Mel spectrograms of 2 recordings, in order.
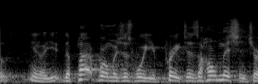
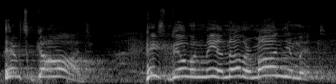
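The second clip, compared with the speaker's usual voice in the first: high joyful shout of yay; inner yay; 10 semitones higher, slower than usual. Retold or imitated. Preacher voicing his inner cheer, excited shout. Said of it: "inside I was going".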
